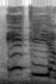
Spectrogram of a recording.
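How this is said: It is pronounced the way locals say it. "IKEA nga pala ang tawag nila dito"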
